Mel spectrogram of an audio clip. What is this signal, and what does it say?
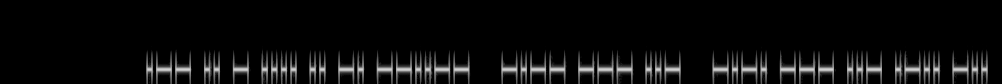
Morse code, heard as a keyed tone, about 25 wpm, 700 Hz. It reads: WITHIN, YOU COULD
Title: A Sound Of Thunder 25wpm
